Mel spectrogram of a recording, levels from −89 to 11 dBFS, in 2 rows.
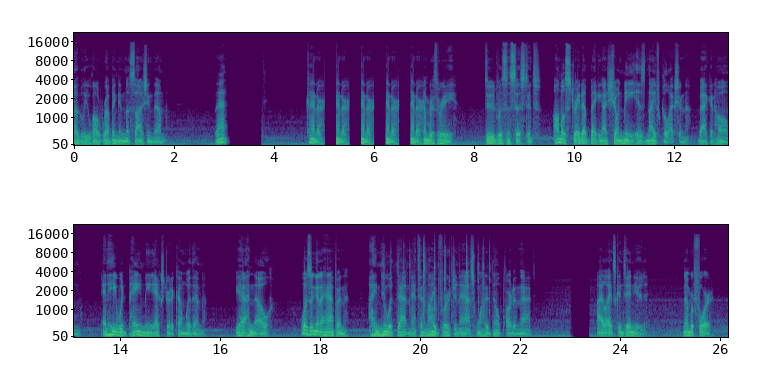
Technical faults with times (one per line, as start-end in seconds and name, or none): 3.03-3.76 call audio freeze
5.01-7.00 stutter with silent gaps
9.47-12.01 jitter buffer speed-up
23.01-23.41 call audio freeze
25.06-26.15 jitter buffer speed-up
